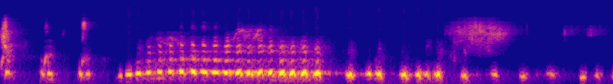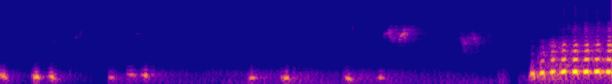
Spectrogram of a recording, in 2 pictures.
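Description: A Reeves's pheasant gives a rich, mid-pitched rapid chattering call, then a string of short notes that slow and thin out before another rolling burst.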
